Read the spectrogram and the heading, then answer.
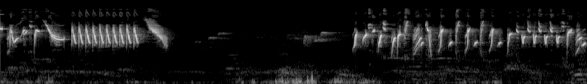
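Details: Bright goldfinch song opening with a rapid high trill of repeated notes and a slurred whistle. A short pause with faint low knocking follows, then a long burst of fast, jangling twitters.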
